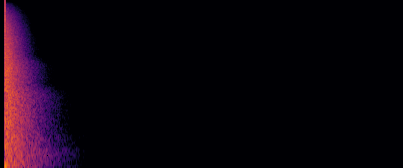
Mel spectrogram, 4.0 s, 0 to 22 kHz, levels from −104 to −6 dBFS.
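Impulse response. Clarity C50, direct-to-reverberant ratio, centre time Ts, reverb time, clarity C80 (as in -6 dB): 2.0 dB, -12.5 dB, 49 ms, 0.65 s, 6.5 dB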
